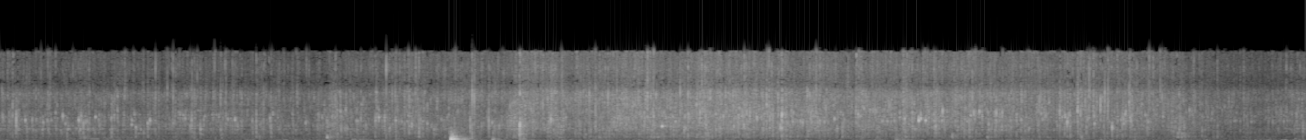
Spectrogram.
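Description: Chicken pieces sizzling as they shallow-fry in hot vegetable oil in a non-stick pan, with a spoon scraping as they are turned. There is a knock on the pan about four and a half seconds in, and the sizzle is louder for a while after it.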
